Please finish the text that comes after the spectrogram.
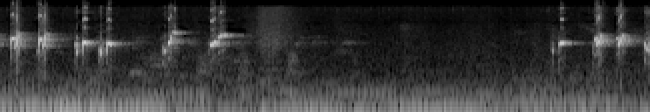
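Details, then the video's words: Black-crested bulbul song for luring birds into traps: bursts of sharp chirping notes, a pause of about two seconds, then more quick chirps. "Suara Asli Kutilang Emas Pancingan Pikat Masteran"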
